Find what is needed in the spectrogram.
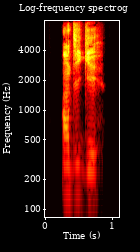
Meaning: to curb, contain
- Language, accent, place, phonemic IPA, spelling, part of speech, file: French, France, Lyon, /ɑ̃.di.ɡe/, endiguer, verb, LL-Q150 (fra)-endiguer.wav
